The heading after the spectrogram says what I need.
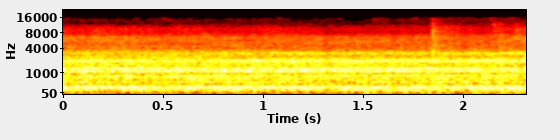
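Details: Oil furnace restarted after running out of heating oil: steady motor hum, constant whine and fan rush with no ignition roar; burner turns over while air is bled from the fuel line before it fires.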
